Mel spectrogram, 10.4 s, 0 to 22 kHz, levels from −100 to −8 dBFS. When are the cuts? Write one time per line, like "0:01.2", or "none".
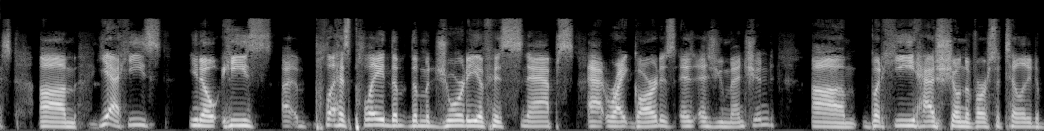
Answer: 0:05.8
